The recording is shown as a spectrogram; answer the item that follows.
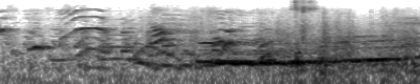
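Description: A woman's voice sliding up in a high vocal glide, then holding one long sung tone that slowly rises toward the end, as a play parachute is lifted. A short hiss about three seconds in.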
